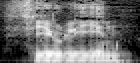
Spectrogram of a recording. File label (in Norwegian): "Fiolin", Norwegian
